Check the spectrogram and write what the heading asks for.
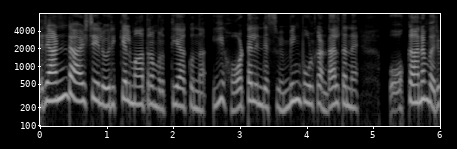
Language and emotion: Malayalam, disgusted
